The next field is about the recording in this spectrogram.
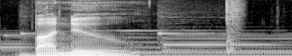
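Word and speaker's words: בָּנוּי: So look at the example from bana, masculine singular, banu. There's a yod there, but I'm not pronouncing it at all.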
